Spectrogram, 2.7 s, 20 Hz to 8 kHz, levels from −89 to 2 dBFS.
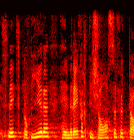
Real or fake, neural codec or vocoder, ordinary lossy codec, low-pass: fake; codec, 16 kHz in and 24 kHz out, 2.2 kbps, FireRedTTS-2 codec; none; 7.2 kHz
